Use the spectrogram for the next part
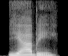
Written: yabby

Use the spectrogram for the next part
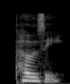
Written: posy

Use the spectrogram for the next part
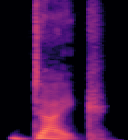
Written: dike

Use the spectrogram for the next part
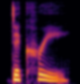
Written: decree

